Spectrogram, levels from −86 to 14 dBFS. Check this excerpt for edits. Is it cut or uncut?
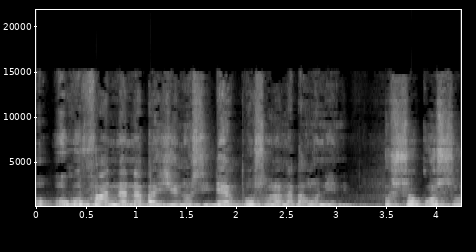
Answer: uncut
